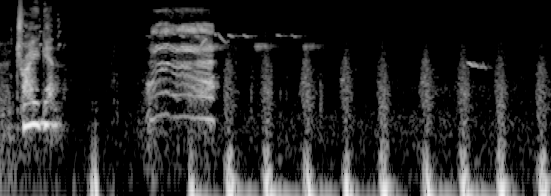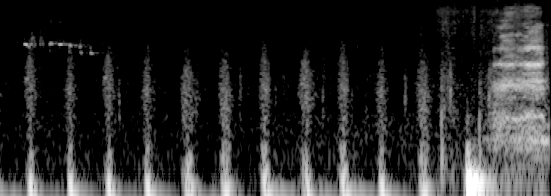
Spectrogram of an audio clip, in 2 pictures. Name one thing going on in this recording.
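Footsteps swish steadily through tall grass.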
